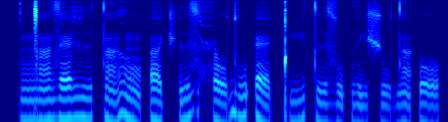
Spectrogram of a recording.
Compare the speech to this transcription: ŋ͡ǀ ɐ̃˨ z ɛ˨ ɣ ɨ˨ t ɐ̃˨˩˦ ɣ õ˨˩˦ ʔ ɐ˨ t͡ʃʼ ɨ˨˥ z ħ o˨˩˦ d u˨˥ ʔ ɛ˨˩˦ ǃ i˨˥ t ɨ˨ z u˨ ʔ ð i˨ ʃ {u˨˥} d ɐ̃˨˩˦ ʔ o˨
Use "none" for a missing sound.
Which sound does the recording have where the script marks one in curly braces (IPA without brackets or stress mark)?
u˨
